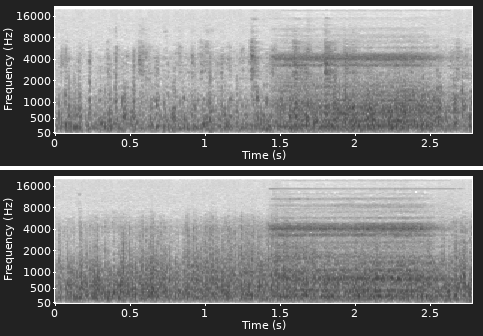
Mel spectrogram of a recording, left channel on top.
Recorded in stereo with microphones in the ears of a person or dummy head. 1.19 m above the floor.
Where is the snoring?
30° right (ahead or behind), 1.2 m.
